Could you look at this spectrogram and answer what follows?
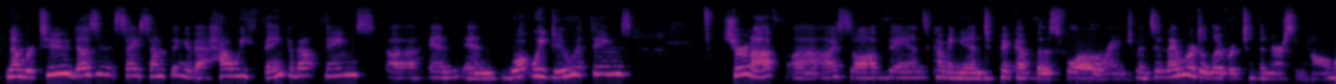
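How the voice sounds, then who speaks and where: A woman, a nonprofit founder, telling lively anecdotes in casual conversation with many filler ums. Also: medium pitch, distant mic, low-quality recording. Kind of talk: conversational storytelling.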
